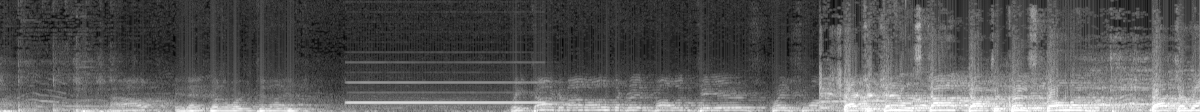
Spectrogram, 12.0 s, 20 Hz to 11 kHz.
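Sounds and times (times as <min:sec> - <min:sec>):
steady electronic beep tone: 0:03.5 - 0:05.6, 0:08.2 - 0:09.6.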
